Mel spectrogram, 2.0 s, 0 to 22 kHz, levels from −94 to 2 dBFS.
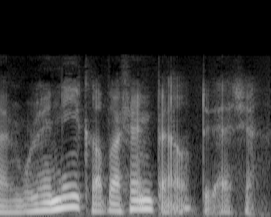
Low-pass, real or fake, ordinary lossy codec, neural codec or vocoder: none; fake; none; codec, 16 kHz, 0.5 kbps, FunCodec, trained on LibriTTS, 25 frames a second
